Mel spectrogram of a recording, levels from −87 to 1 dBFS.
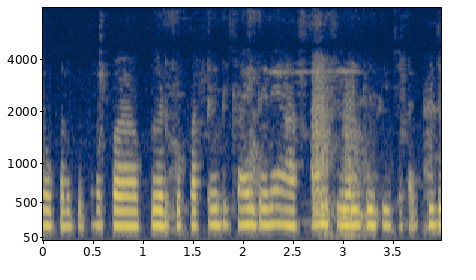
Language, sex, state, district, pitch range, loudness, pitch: Hindi, female, Chhattisgarh, Bilaspur, 195-205 Hz, -16 LUFS, 200 Hz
